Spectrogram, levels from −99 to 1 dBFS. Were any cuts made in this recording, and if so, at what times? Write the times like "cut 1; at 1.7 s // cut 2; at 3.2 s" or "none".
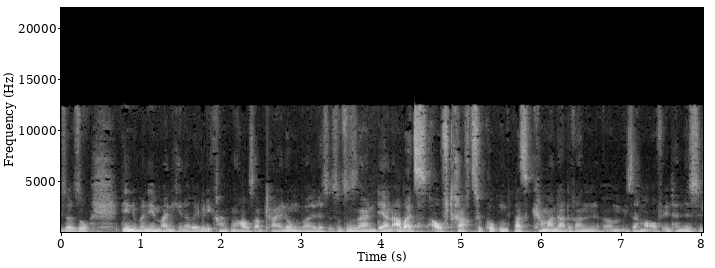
cut 1; at 5.6 s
